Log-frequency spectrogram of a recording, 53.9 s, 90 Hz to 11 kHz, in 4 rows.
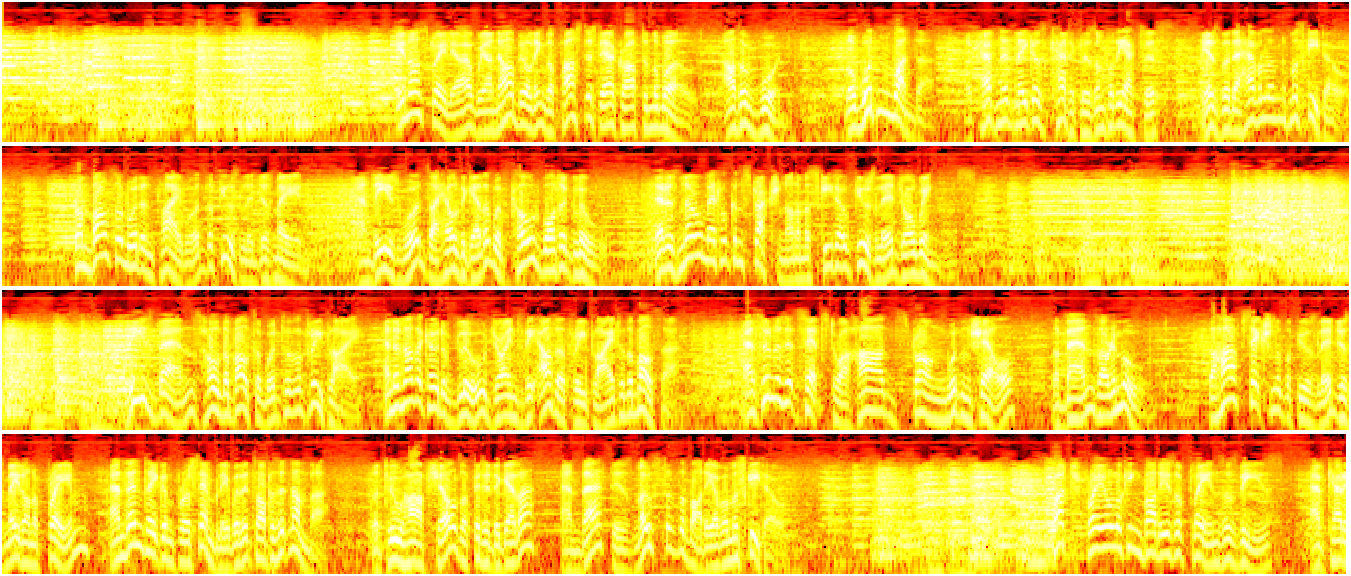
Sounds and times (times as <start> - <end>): Music: 0.0 - 53.8
Speech: 4.0 - 7.8, 8.4 - 13.5, 14.2 - 23.2, 28.2 - 33.7, 34.4 - 38.4, 39.0 - 48.3, 50.9 - 53.8.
